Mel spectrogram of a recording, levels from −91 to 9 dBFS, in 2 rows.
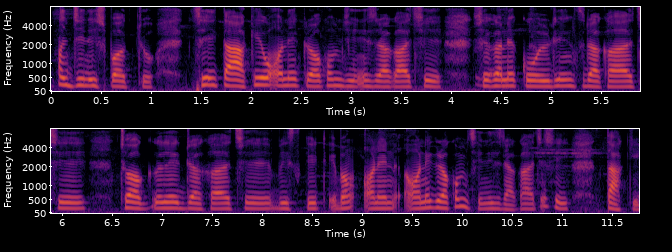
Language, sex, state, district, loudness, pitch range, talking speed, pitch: Bengali, female, West Bengal, Kolkata, -35 LUFS, 190-215 Hz, 125 wpm, 200 Hz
